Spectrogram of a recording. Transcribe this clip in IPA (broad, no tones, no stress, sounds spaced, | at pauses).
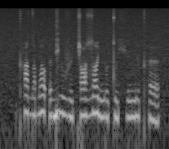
pʰ ʏ dˤ ʏ b ɔ ʔ ə ɡ i u̯ v ʏ c ɔ zˤ ʏ ɲ ɔ tʷ ə ç ʏ ɲ ʏ pʰ œ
